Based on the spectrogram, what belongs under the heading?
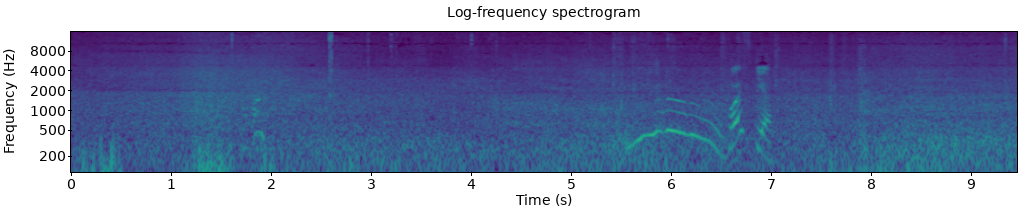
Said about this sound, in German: Später schickte mir Anne Meeresrauschen mit Hund.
